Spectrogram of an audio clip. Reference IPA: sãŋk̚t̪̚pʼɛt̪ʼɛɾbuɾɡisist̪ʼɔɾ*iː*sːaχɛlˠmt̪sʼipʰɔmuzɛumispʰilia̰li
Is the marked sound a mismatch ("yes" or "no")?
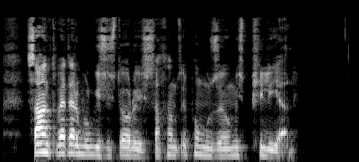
no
